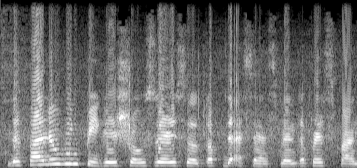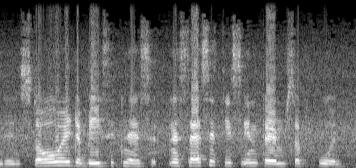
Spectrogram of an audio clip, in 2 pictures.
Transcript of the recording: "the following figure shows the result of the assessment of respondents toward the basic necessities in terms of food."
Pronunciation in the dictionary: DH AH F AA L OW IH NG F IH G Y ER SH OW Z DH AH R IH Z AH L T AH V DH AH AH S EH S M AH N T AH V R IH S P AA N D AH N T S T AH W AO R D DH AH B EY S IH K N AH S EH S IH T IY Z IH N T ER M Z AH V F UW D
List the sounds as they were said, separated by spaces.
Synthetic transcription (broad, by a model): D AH F AA L OW IH NG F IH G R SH OW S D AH R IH S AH L T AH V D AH AH S EH S M AH N T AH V R IH S P AA N D AH N T S T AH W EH R D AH B EY S IH K N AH S EH S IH T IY S IH N T ER M S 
